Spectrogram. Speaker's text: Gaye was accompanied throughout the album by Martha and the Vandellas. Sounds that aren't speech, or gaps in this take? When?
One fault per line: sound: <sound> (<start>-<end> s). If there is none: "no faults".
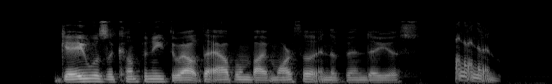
sound: chirp (4.6-5.0 s)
